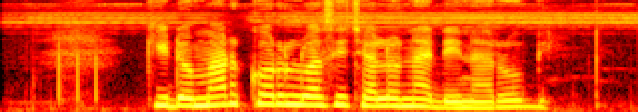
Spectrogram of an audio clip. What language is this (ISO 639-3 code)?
luo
